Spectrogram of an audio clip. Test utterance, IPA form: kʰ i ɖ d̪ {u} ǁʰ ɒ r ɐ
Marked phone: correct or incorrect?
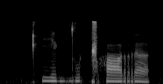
correct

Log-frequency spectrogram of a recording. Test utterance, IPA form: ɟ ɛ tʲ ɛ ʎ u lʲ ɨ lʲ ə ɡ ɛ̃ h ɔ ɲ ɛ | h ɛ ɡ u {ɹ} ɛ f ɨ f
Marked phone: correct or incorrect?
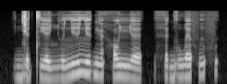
incorrect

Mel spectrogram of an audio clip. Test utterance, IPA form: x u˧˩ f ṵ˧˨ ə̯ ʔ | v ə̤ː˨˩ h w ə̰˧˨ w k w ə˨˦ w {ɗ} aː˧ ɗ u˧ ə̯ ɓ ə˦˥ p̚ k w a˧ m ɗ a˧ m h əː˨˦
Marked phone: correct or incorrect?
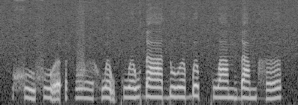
correct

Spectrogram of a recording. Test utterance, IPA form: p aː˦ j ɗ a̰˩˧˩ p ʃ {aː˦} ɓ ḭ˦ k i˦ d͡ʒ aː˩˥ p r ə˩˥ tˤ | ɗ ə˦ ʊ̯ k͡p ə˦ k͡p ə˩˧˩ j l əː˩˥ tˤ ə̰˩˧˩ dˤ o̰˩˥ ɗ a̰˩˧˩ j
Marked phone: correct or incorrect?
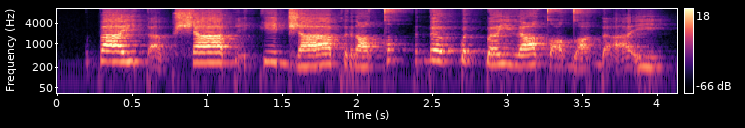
correct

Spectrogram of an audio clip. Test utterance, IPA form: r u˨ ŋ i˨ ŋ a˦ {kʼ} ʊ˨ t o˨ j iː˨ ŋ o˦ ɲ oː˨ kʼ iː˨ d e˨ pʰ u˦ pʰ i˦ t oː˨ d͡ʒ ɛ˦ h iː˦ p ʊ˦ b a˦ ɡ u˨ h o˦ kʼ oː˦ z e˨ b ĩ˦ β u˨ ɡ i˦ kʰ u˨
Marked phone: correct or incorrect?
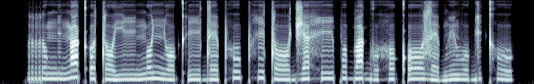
correct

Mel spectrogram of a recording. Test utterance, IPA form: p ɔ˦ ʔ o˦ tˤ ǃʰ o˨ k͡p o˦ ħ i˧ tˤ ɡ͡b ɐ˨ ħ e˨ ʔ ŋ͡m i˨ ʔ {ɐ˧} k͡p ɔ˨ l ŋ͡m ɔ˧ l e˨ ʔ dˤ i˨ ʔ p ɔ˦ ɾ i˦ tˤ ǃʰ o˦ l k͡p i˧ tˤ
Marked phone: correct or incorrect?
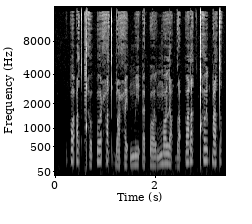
incorrect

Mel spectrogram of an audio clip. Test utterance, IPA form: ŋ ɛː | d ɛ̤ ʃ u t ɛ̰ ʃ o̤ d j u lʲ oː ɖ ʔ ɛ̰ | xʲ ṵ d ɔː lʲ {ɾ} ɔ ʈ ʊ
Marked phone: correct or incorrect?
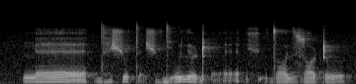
incorrect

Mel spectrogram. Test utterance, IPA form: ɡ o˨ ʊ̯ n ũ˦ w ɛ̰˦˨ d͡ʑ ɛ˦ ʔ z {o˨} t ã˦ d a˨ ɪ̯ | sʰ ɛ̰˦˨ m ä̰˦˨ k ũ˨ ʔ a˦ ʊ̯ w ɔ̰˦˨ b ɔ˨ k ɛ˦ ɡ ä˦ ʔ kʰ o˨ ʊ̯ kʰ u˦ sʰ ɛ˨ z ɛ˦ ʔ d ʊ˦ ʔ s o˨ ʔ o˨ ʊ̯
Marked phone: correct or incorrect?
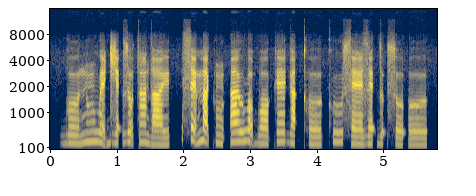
incorrect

